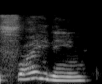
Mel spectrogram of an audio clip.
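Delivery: usual speaking voice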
